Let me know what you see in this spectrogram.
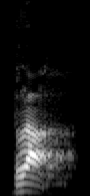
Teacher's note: रा रा बोलेंगे तो जीभ ऐसी हो जाती है, ऐंठ जाती है, तो इसलिए इसको बोलते हैं लुंठित।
